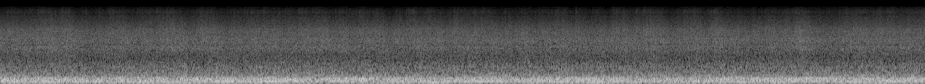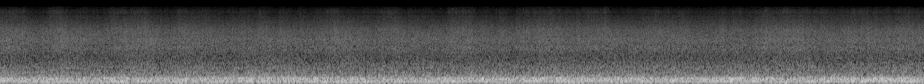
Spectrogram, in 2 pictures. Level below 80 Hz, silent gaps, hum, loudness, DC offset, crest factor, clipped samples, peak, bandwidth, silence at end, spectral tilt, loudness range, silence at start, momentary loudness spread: -30 dBFS; none; none; -19 LUFS; under 0.1%; 14 dB; under 0.1%; -4 dBFS; 16 kHz; 0 s; -6 dB/octave; 1 LU; 0 s; 2 LU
